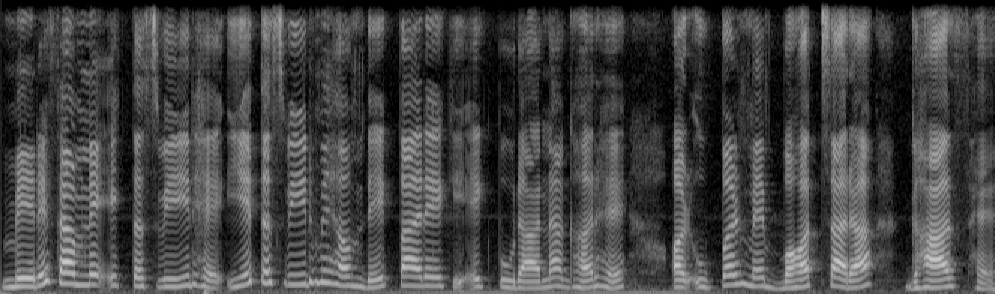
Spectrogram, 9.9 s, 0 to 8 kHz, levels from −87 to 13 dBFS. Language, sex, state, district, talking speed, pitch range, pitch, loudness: Hindi, female, Uttar Pradesh, Jyotiba Phule Nagar, 150 wpm, 200-255 Hz, 225 Hz, -19 LUFS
